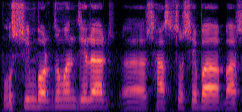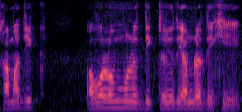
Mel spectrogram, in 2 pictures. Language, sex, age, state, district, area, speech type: Bengali, male, 60+, West Bengal, Paschim Bardhaman, urban, spontaneous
